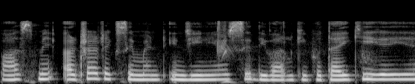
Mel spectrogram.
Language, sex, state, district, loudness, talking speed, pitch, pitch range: Hindi, female, Uttar Pradesh, Lalitpur, -15 LUFS, 175 wpm, 225 Hz, 215-235 Hz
